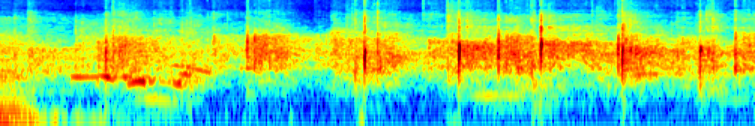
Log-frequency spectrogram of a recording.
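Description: A church audience claps together in a steady, dense wash of applause, with a few sharper, louder individual claps standing out, lasting a few seconds amid faint crowd murmur.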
